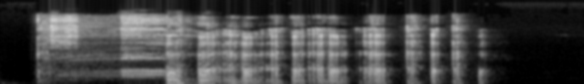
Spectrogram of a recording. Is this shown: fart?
yes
